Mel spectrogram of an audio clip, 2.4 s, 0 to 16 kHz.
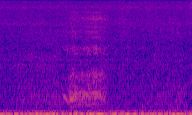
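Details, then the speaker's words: Short snorting, snore-like breathing from a resting dog that is 75% pug, typical of its flat-faced airway, heard during a dog yoga breathing session. "And noticing, so for him, there's a little bit of snoring, very typical with someone who is 75% pug. There's a lot of snoring, so you'll hear all sorts of interesting sounds throughout our series."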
